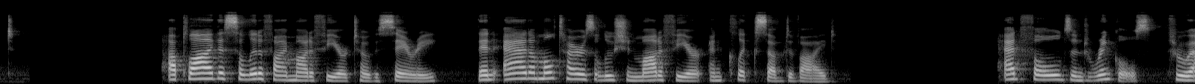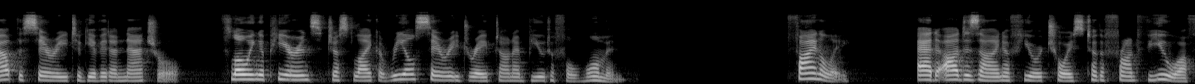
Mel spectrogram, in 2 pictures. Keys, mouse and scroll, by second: 0.0-1.1 drag, 1.1 middle click, 1.8 click, 2.1 ctrl+z, 2.7-6.0 drag, 6.4-9.4 drag, 9.4 ctrl+z, 10.0-12.4 drag, 12.4-13.8 middle drag, 13.8 click, 14.2 middle click, 14.8-15.9 drag, 15.9 middle click, 16.8 click, 17.8 click, 18.5 middle click, 18.6-23.9 drag.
